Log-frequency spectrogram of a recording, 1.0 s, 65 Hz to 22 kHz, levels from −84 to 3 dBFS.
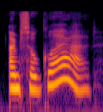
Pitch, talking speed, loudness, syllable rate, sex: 255 Hz, 175 wpm, -17 LUFS, 3.8 syllables/s, female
